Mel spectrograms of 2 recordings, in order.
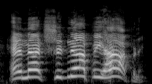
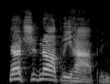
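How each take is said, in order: First: High, louder push on "should not be happening"; "should not be happening" pitched up in protest; emphatic objection. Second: Said in the usual way. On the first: Real, not acted. Indignant about the booking, then repeats calmly.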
